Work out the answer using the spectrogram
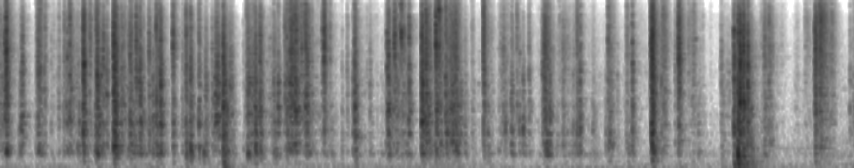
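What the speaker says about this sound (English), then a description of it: "I'm going to cut off one side. So just one side, I'm going to cut basically the rim" Scissors snip the rim off a thin aluminum flower basket, giving a quick series of crisp, sharp metallic clicks in irregular bursts, close and fairly loud, with no talking.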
